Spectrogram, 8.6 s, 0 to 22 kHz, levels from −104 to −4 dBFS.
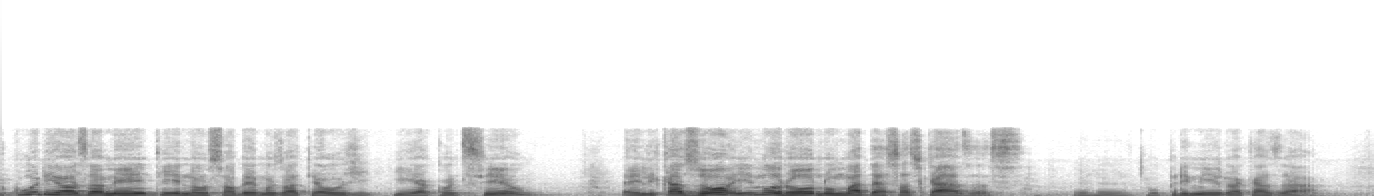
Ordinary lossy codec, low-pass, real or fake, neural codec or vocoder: none; none; fake; codec, 16 kHz, 16 kbps, FreqCodec, smaller model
